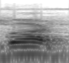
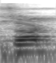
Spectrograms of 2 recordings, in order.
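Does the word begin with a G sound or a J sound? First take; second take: G; J. First: The word begins with a hard G sound. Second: The word begins with a J sound. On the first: The speaker calls it right. "এইটো গড।" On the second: The speaker calls it wrong. "ইয়াত কিন্তু জট কলে ভুল হব নহয়।"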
